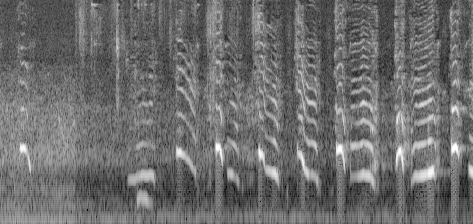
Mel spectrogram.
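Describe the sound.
A dog whimpering in separation anxiety, giving many high, falling whines in a steady repeating series, loud and alone with no voices.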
